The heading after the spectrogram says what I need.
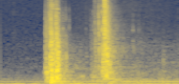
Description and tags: dorm door opening
This is a large door with an industrial, metal doorknob opening at a normal pace.
door, dorm, interior, open, opening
